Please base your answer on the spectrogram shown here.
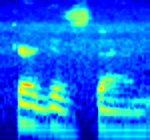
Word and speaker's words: Kyrgyzstan: How do you pronounce that? Kyrgyzstan. Oh, Kyrgyzstan? That makes more sense. Nationality. Yeah, Kyrgyzstan.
